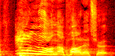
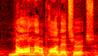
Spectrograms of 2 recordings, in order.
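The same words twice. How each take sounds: First: Dismissive denial. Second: Said in the usual way. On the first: Retold or imitated. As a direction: wave it away fast. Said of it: "He's saying". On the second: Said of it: "This goes beyond just saying".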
